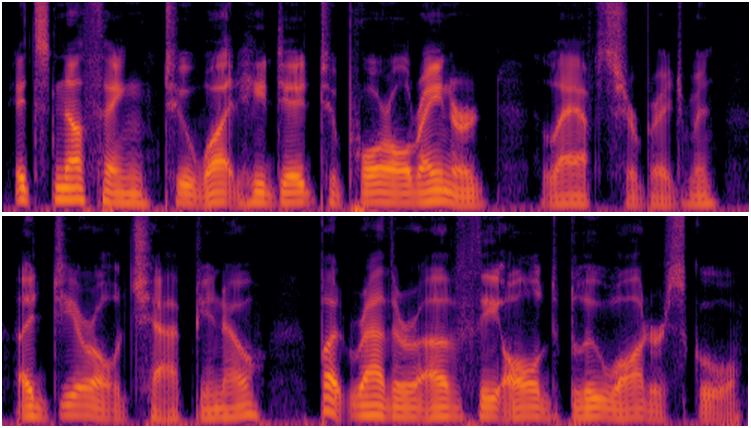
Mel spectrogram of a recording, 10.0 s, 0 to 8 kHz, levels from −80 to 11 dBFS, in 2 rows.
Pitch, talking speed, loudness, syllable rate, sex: 90 Hz, 165 wpm, -21 LUFS, 3.8 syllables/s, male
